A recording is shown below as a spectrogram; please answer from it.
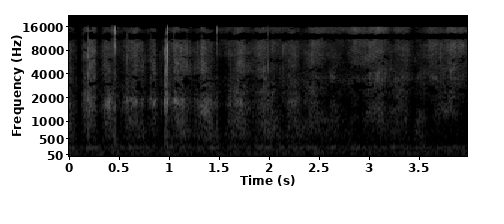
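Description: Long nails and fingertips rub and scratch the glossy back cover of a paperback book. A series of soft, bright scratchy strokes comes first, then settles into a quieter, steady rubbing hiss.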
